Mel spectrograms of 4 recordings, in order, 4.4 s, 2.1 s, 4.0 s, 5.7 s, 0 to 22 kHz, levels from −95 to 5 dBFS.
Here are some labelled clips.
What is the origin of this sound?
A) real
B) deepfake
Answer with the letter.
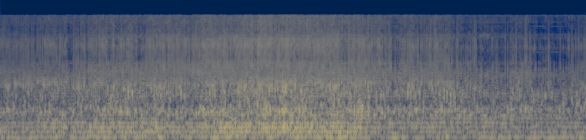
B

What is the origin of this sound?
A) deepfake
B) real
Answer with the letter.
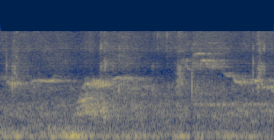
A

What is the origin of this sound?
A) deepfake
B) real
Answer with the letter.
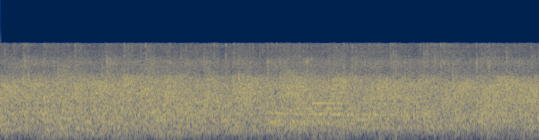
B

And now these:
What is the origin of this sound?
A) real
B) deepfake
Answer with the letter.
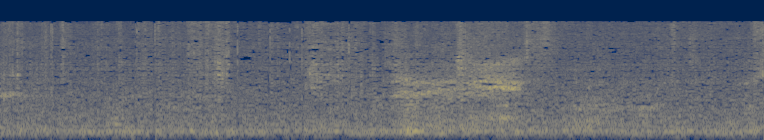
B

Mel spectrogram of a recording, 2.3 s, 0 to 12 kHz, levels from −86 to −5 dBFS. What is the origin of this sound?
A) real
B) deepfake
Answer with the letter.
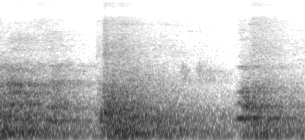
A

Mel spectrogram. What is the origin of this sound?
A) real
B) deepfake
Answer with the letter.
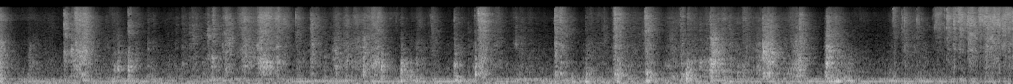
A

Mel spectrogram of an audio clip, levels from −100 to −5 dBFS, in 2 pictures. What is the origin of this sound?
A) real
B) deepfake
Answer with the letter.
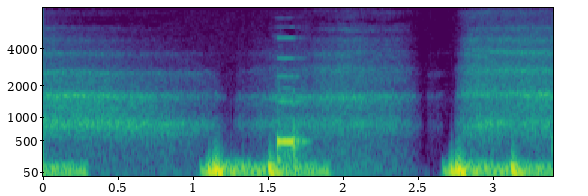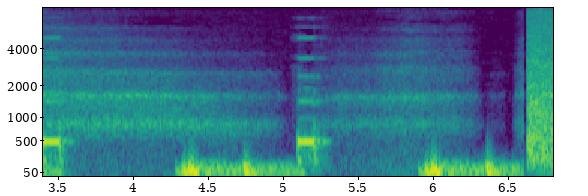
A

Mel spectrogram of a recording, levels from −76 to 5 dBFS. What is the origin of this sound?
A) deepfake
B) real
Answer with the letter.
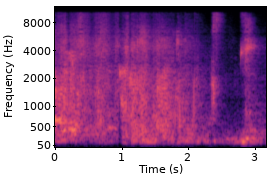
A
